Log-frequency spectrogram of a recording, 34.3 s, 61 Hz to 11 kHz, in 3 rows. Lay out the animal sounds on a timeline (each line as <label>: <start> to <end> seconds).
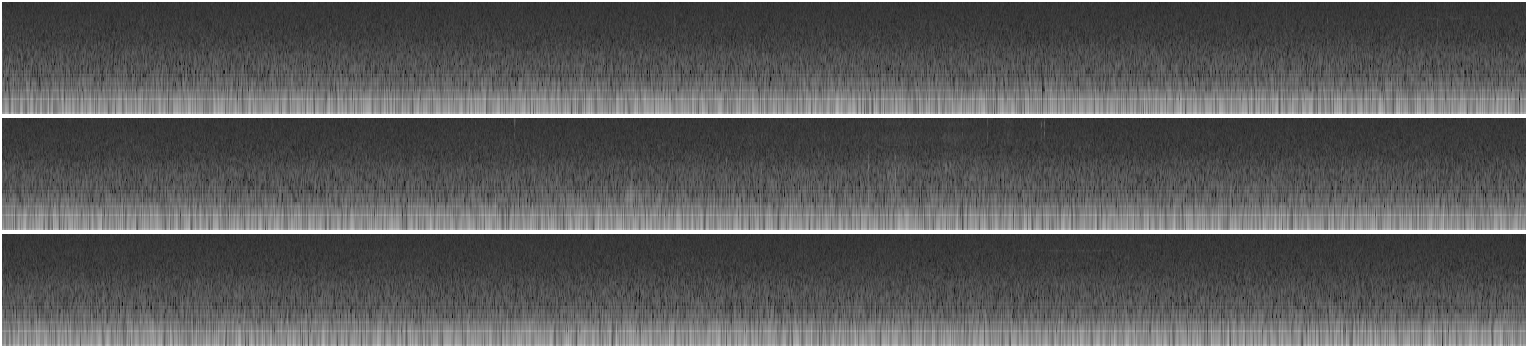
Yellow-rumped Warbler (Setophaga coronata): 10.2 to 11.4 seconds
Black-throated Green Warbler (Setophaga virens): 30.4 to 31.6 seconds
